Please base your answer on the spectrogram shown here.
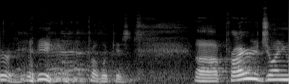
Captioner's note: panel laughs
